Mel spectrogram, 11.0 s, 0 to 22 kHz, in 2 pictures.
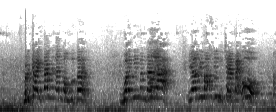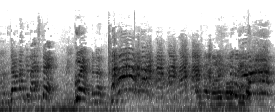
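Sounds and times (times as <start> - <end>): young women laughing: 7.7 - 11.0
excited exclamations: 10.4 - 11.0.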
